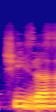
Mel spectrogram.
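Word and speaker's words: Chiesa: yeah neil magni uh chessa chisa chesa cheeza yeah i think is the correct pronunciation of his name i don't they don't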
